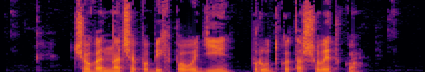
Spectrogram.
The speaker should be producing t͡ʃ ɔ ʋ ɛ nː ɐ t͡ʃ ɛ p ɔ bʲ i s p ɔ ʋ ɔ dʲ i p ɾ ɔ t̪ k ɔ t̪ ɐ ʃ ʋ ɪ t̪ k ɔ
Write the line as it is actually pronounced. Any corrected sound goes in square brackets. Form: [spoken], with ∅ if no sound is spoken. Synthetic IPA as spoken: t͡ʃ ɔ ʋ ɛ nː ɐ t͡ʃ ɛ p ɔ bʲ i [x] p ɔ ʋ ɔ dʲ i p ɾ [u] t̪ k ɔ t̪ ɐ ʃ ʋ ɪ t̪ k ɔ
